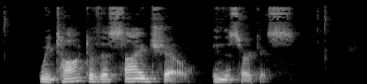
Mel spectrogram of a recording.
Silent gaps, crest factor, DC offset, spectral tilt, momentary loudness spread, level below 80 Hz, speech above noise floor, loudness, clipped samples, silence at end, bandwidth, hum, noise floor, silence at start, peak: none; 18 dB; under 0.1%; -4.5 dB/octave; 8 LU; -62 dBFS; 30 dB; -20 LUFS; under 0.1%; 0.75 s; 16.5 kHz; none; -49 dBFS; 0.4 s; -2 dBFS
